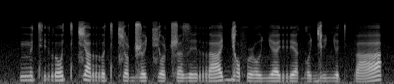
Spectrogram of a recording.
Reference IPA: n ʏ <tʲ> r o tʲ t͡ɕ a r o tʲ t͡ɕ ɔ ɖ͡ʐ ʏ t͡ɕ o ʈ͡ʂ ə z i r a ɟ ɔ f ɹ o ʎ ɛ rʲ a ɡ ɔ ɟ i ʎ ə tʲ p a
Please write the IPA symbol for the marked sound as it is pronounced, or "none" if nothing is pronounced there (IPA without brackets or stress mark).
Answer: tʲ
